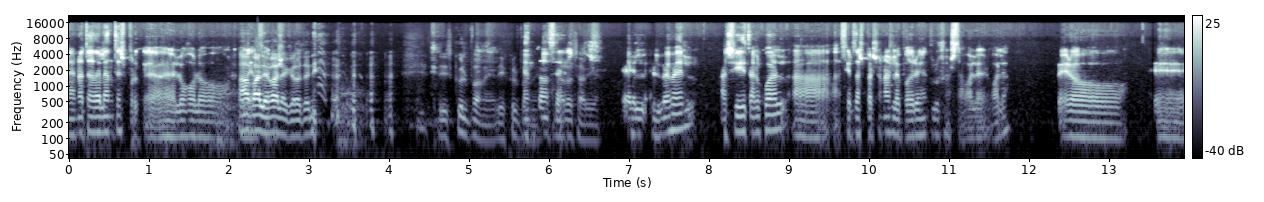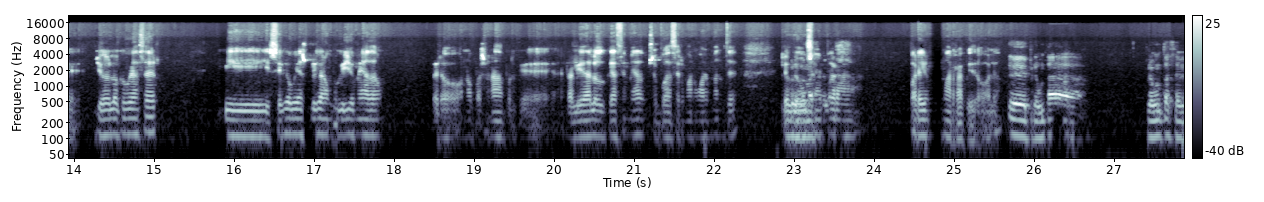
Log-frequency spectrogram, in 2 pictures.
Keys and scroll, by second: 13.2 shift+Tab, 15.9 Tab, 16.2 a.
